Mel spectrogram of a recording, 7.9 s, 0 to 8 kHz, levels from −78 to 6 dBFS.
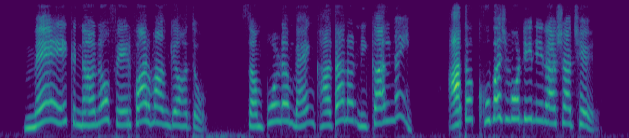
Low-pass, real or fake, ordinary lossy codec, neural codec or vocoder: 7.2 kHz; fake; Opus, 32 kbps; codec, 16 kHz, 0.8 kbps, ZipCodec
